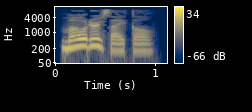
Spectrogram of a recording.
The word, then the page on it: motor cycle: British English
